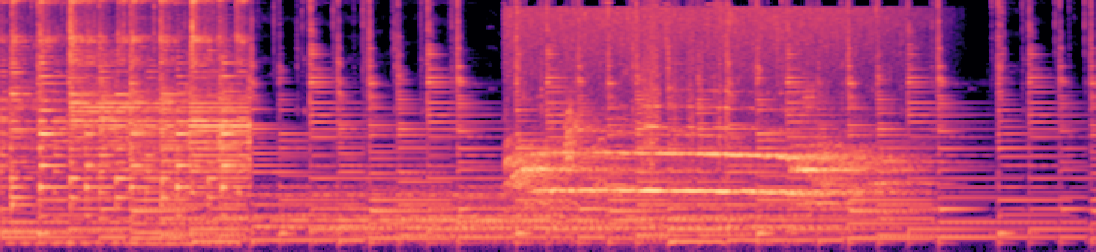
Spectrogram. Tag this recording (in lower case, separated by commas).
inside a small room, music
